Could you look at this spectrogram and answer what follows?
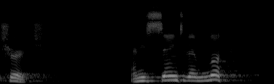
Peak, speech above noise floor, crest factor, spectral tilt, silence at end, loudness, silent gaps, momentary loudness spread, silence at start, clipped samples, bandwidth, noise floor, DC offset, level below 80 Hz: -26 dBFS; 41 dB; 16 dB; -5 dB/octave; 0.35 s; -40 LUFS; none; 18 LU; 0 s; under 0.1%; 18 kHz; -81 dBFS; under 0.1%; under -90 dBFS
